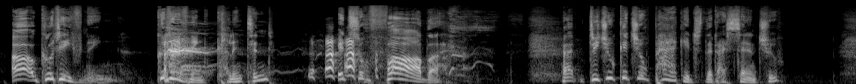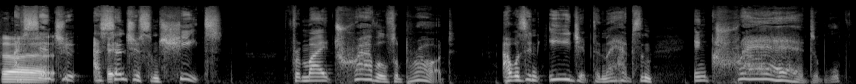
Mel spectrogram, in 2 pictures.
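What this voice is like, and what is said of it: Poorly done put-on accent. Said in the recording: “I'm bad at accents, but let's try it.”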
